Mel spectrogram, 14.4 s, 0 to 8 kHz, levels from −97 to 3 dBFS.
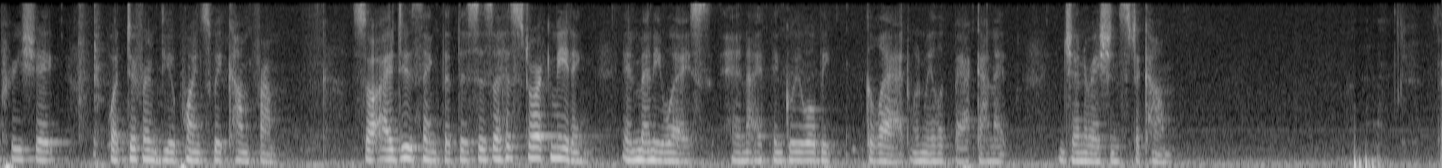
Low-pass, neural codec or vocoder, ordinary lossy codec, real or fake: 7.2 kHz; none; MP3, 48 kbps; real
